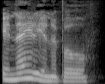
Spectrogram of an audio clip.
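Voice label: "inalienable", British English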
